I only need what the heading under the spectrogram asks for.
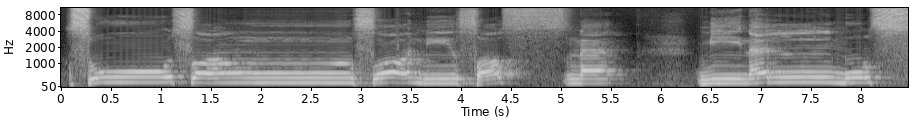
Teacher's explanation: Dan tanwin ketemu sa huruf tebal, ikhfa, maka dengungnya ditebalkan karena sa huruf tebal.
